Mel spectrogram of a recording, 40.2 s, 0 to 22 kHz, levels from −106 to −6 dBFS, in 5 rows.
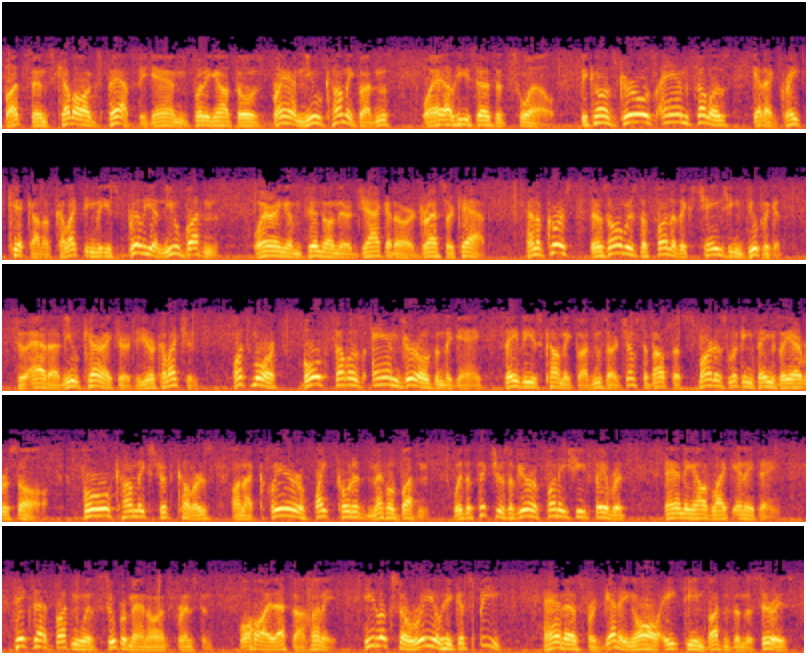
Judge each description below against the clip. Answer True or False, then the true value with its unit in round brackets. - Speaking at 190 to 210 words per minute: True (205 wpm)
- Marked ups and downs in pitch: True (7.8 semitones)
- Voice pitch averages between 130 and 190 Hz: True (140 Hz)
